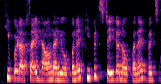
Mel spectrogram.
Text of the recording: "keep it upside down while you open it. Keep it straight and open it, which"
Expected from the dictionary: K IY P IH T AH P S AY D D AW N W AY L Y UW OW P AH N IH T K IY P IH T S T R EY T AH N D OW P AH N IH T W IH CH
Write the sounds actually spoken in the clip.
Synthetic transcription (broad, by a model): K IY P IH T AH P S AY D D AW N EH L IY OW P AH N IH T K IY P IH T S T EY T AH N OW P AH N IH T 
